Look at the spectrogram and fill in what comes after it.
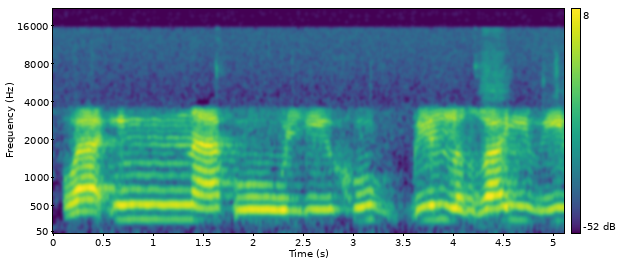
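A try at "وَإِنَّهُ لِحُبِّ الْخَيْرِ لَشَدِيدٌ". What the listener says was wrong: ও তো গাইরি শোনা যার খাইরি খাইরি খাইরি হ্যাঁ ও ও এখন জানান কইছেন খাইরি আর ওটারে মুঠা করবা বাট গাইনুল্লাহ খান উচ্চারণ করবা না বুঝছেন নি জি খা খা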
